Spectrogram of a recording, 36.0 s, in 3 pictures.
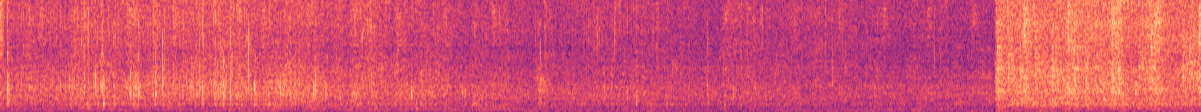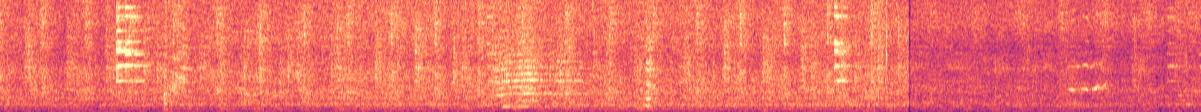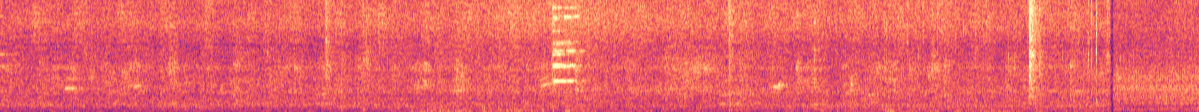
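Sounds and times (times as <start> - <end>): wheels ticking over rails: 0.0 - 35.2
diesel locomotive moving slowly: 0.0 - 36.0
rail yard background: 0.0 - 36.0
metallic squeals: 16.8 - 20.8, 21.7 - 25.6, 29.4 - 30.1.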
